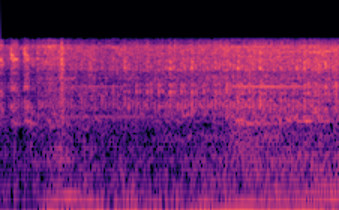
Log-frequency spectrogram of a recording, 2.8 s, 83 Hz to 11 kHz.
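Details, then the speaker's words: Toyota Supra 7M engine, the black car used as the healthy comparison to a similarly modified 7M with rod knock; quick crank into a deep smooth idle with no knocking. Normal startup and idle. "you don't even hear it actually so I'm going going really really close so you can hear it guys can all hear mean it's curring nice idle was off real smooth real smooth too"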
